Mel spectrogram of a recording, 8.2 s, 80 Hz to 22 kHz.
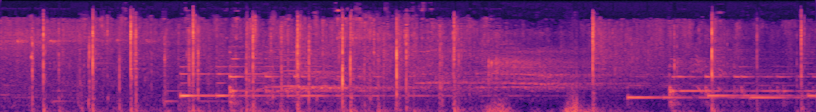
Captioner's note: sample 2: The sound of playing basketball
